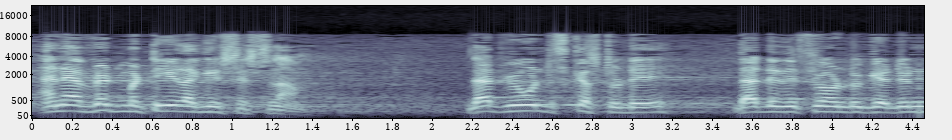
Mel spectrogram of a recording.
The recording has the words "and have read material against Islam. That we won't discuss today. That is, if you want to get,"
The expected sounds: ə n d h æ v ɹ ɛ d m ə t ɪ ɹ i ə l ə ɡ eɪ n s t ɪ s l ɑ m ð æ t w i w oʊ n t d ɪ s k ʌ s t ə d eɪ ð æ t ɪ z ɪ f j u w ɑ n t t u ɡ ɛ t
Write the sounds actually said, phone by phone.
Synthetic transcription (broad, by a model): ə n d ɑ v ɹ ɛ d m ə t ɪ ɹ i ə l ə ɡ eɪ n s t ɪ s l ɑ m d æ t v i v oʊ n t d ɪ s k ʌ s t ə d eɪ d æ t ɪ z ɪ f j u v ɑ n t t u ɡ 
